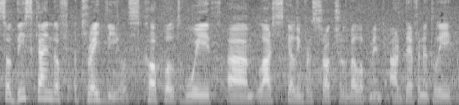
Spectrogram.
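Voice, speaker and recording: A man with a fairly high pitch amid noticeable background noise. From Mexico. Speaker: university lecturer, researcher. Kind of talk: interview answer.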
